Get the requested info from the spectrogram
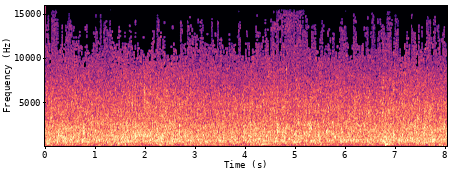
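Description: Steady rushing of flowing stream water, with one brief louder knock near the end.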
